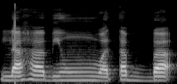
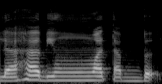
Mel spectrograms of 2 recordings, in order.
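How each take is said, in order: First: The final b is doubled and followed by a vowel. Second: The final b is stopped with an echoing release. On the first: "बा पर हरकत है, जल्द पढ़ेंगे, सख्ती के साथ पढ़ेंगे" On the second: "वक्फ करेंगे तो ये जज्म में बदल जाएगा और इसको कलकला के साथ पढ़ा जाएगा"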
